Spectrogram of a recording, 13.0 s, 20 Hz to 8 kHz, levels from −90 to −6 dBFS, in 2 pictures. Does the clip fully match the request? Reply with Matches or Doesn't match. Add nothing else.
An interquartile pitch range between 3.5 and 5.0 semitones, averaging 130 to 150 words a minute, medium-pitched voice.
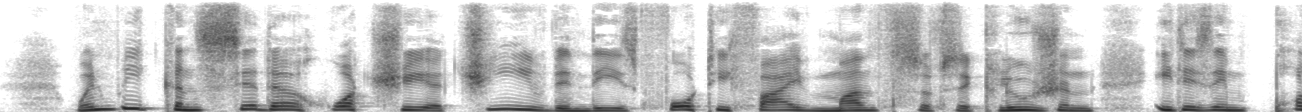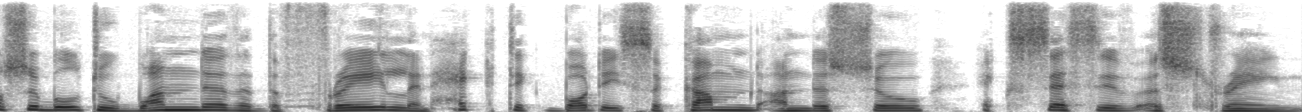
Matches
